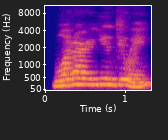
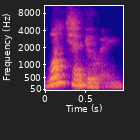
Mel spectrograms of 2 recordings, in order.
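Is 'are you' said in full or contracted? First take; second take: full; contracted. First: The words 'are you' are said in full. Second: The words 'are you' are contracted together. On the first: The speaker calls it wrong. "you shouldn't say" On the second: The speaker calls it right. "But you should say"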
